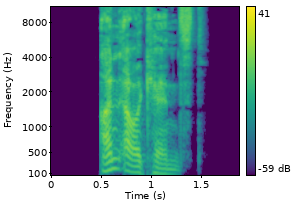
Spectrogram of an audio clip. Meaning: second-person singular dependent present of anerkennen
- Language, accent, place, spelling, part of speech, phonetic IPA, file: German, Germany, Berlin, anerkennst, verb, [ˈanʔɛɐ̯ˌkɛnst], De-anerkennst.ogg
